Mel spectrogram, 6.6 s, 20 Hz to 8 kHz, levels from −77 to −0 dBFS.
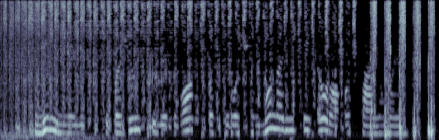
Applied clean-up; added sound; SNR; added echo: classical method spectral subtraction.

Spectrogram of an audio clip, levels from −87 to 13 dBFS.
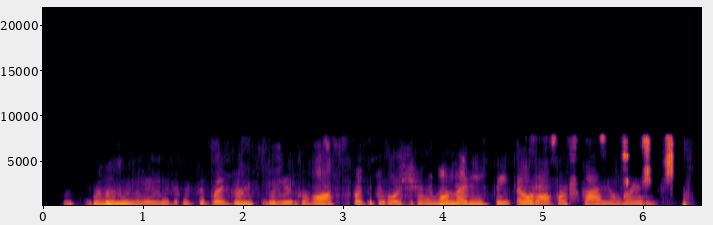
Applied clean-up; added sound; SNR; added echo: neural mask model Resemble Enhance denoiser.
